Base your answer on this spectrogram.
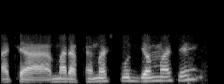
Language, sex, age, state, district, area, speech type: Gujarati, male, 30-45, Gujarat, Rajkot, urban, conversation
